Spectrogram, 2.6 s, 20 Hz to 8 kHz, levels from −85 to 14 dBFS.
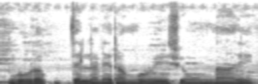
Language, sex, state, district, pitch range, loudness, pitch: Telugu, male, Telangana, Mahabubabad, 155-165 Hz, -15 LUFS, 160 Hz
